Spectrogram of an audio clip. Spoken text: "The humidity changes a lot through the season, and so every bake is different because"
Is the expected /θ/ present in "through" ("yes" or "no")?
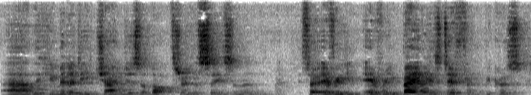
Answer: yes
